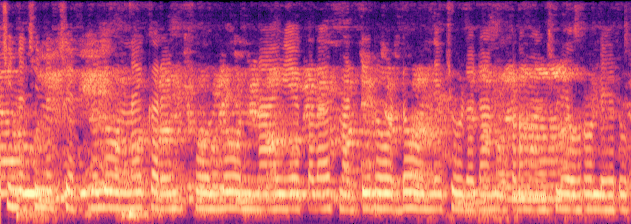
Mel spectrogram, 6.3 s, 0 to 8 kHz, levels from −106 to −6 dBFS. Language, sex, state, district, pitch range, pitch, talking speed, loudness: Telugu, female, Andhra Pradesh, Sri Satya Sai, 205-215 Hz, 210 Hz, 170 wpm, -13 LUFS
